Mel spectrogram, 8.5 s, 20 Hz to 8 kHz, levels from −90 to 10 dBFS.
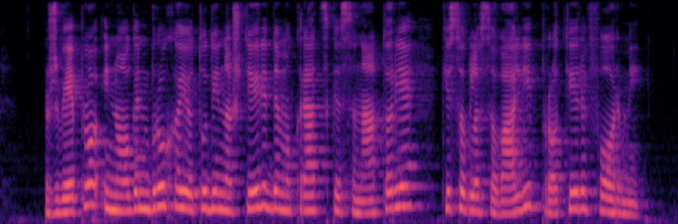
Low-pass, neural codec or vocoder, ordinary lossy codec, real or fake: none; none; none; real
